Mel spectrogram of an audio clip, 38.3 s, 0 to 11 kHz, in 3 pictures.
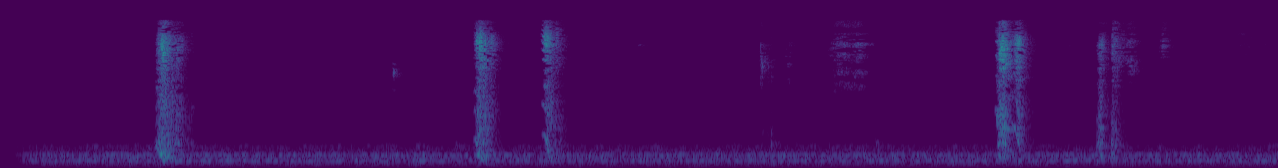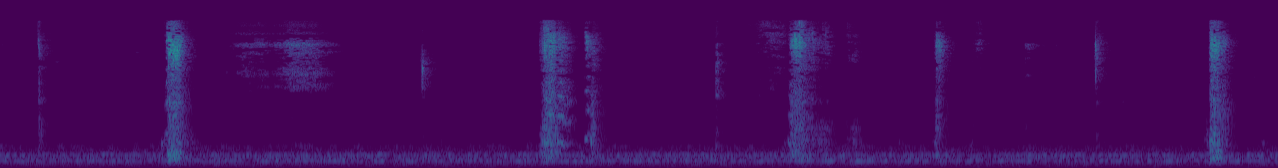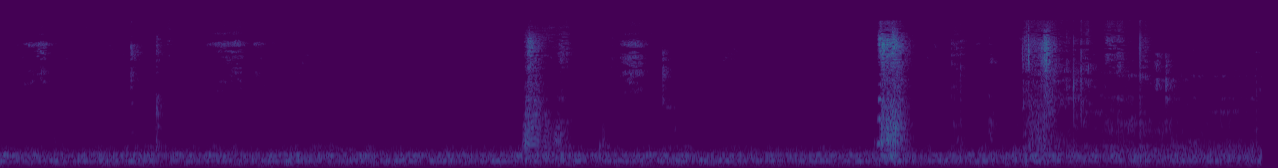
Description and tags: If you may or may not have guessed with the audio spacing, i happen to own a whoopee cushion
Recorded with my LG Stylo 3 Plus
